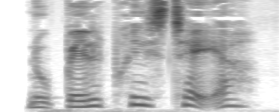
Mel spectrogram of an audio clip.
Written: nobelpristager

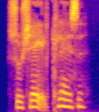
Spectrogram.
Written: SOCIALKLASSE

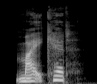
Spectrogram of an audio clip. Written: majkat

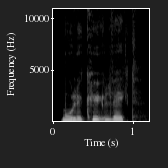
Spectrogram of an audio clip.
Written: Molekyle

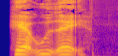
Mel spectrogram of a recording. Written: herudad

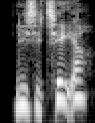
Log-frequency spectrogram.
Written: licitere

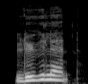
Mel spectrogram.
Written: LYKKELAND

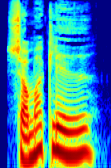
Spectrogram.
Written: sommerglæde

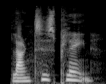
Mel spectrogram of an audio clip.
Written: langtidsplan

